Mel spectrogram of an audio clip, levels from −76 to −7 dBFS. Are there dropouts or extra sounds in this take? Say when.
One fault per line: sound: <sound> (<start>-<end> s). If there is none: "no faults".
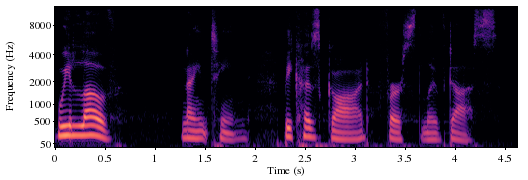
no faults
